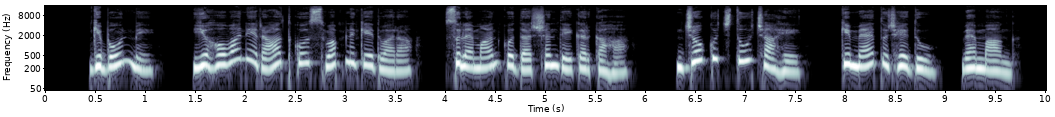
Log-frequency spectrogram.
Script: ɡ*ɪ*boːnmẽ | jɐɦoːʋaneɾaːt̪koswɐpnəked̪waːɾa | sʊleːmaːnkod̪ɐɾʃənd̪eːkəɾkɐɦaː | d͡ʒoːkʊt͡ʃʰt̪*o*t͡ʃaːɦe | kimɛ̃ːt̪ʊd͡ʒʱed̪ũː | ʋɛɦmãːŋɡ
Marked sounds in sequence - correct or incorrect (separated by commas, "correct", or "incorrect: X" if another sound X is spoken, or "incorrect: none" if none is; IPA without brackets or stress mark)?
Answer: correct, incorrect: u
